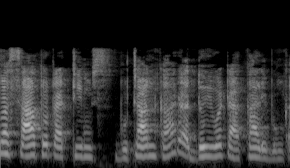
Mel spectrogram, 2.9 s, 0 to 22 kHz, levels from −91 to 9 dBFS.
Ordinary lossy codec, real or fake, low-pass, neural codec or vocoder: none; fake; none; codec, 16 kHz, 16 kbps, FreqCodec, smaller model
